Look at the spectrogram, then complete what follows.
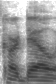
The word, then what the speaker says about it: Cardell: was his name, and she pronounced it Cardale. She was like, "Cardale something," and he said, "Oh, it's Cardell," and she's like, "Hey, don't correct me," and the whole class is like, "What?"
